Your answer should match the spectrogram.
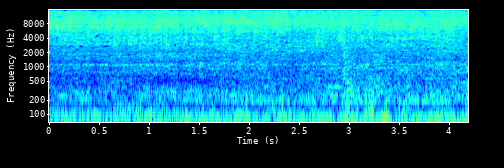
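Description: A thin stream of water running steadily from a tall spout tap into a washbasin, falling onto the drain.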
